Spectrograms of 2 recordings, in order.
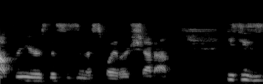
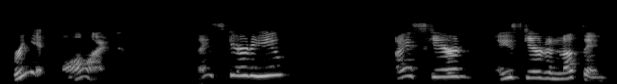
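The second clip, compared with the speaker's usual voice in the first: high, squeaky playful tough talk; cartoonish little challenger's defiance; mock bravado; 11 semitones higher than usual. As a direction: pretend to be fearless, pitched up. Playful bravado answering a threat.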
